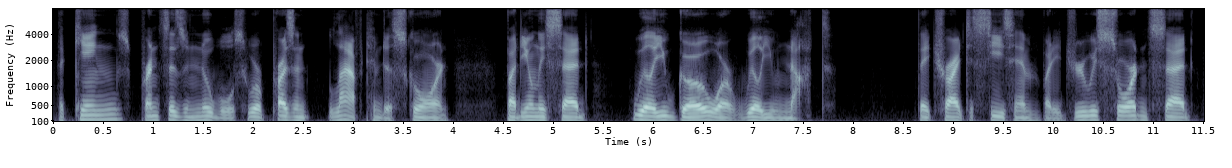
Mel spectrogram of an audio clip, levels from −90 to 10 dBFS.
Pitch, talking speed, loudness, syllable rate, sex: 95 Hz, 180 wpm, -20 LUFS, 4.5 syllables/s, male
